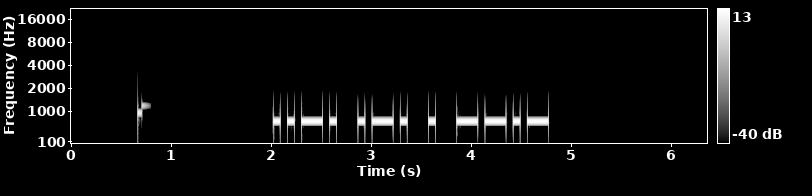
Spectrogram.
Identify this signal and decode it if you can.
Morse code, heard as a keyed tone, about 17 wpm, 700 Hz. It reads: FREQ
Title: Abbreviations 17wpm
